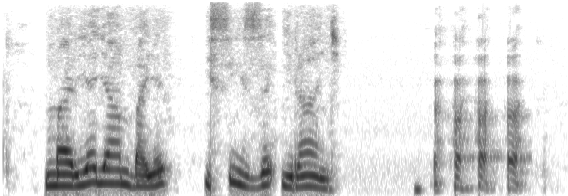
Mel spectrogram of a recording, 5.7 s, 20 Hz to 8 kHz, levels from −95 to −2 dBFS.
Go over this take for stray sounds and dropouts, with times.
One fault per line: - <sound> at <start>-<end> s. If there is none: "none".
- laugh at 4.1-5.3 s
